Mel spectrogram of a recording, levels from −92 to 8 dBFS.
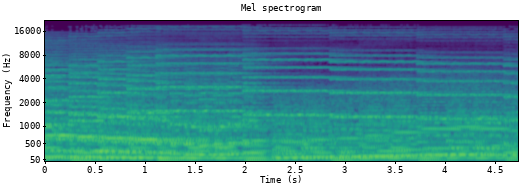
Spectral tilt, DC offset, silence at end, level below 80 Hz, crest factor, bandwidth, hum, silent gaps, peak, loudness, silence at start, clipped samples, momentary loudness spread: -5 dB/octave; under 0.1%; 0 s; -34 dBFS; 14 dB; 19.5 kHz; none; none; -2 dBFS; -17 LUFS; 0 s; under 0.1%; 4 LU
